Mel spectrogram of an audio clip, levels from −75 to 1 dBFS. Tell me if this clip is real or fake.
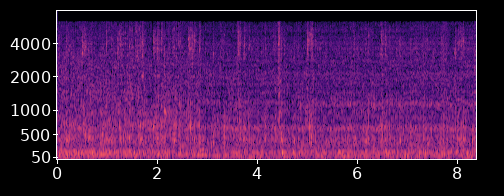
fake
